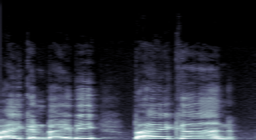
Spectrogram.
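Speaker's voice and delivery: mock loud yelling.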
